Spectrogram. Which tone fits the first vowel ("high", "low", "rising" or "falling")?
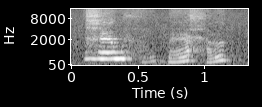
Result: high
